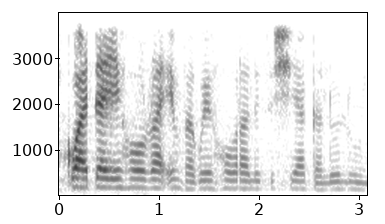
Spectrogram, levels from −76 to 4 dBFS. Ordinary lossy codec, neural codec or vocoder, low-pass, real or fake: AAC, 24 kbps; none; 3.6 kHz; real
